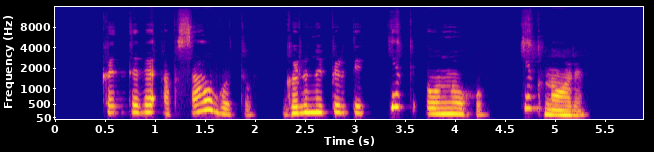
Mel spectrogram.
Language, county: Lithuanian, Vilnius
